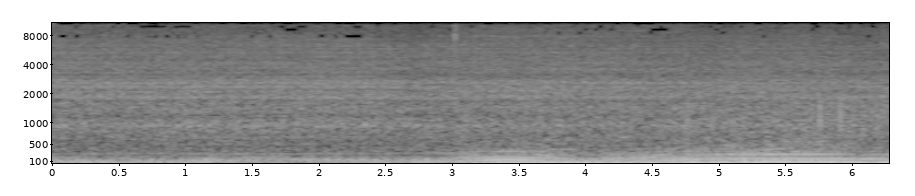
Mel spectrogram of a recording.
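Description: Car engine heard from inside the cabin, running low and then revving up about three seconds in as the car pulls away and accelerates.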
